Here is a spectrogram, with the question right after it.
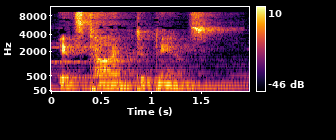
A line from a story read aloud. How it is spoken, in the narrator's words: he said in a low whisper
